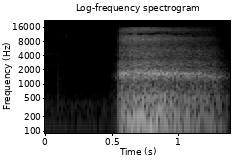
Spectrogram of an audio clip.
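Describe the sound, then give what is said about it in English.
A single big, deep breath released as a loud, sigh-like exhale that starts abruptly after a moment of quiet and lasts close to a second before trailing off. “Pause with me for a moment and take a big, deep breath.”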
